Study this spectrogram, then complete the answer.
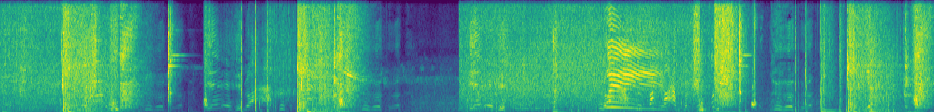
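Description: Short blasts and whooshing bursts go off in quick succession.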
